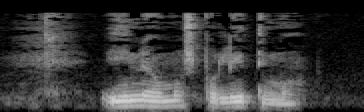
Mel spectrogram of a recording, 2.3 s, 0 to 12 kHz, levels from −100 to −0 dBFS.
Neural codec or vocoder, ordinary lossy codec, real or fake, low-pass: none; MP3, 32 kbps; real; 10.8 kHz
